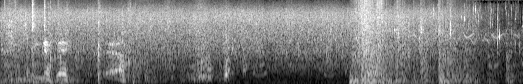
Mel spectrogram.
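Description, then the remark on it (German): Water shoots up in a fountain from a broken water pipe in a steady, hissing rush, swelling into a louder surge partway through, with faint voice-like sounds mixed in. “Eine Wasserfontäne. Du hast dein Rohr kaputt gemacht.”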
